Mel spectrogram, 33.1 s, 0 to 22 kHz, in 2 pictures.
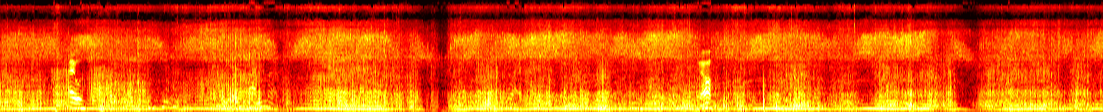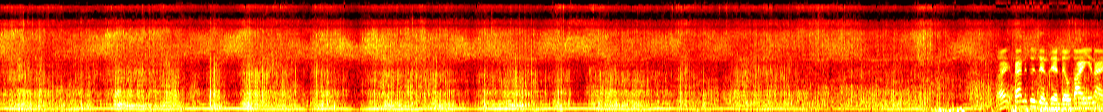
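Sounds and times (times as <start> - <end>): grass cutter motor hum: 0.0 - 33.0
steady hiss: 15.7 - 33.0.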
